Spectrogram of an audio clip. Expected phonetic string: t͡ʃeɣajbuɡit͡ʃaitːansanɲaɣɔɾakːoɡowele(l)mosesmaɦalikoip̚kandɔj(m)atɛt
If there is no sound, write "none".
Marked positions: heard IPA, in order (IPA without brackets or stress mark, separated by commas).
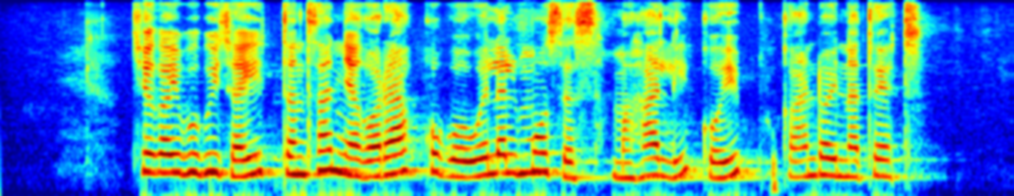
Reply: l, n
